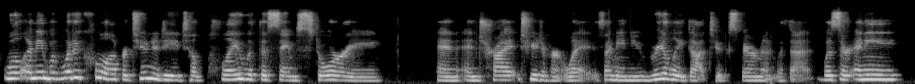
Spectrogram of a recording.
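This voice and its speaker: A woman's voice: medium pitch, brisk, a little mellow, slightly rough. A woman conducting a casual interview as a podcast producer.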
